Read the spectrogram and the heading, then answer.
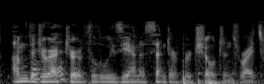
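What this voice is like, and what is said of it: Polished radio announcer voice. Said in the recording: “Radio voice.”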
